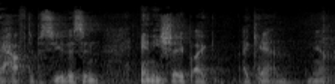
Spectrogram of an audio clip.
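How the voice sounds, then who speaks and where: An American accent marks this man's fairly quick speech. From Australia (Brisbane). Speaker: actor. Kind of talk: live talk show interview.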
